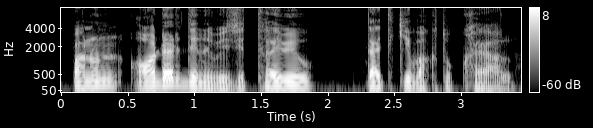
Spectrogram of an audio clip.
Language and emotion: Kashmiri, neutral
